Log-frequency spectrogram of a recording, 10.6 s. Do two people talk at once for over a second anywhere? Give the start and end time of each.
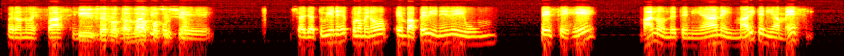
1.0-2.4

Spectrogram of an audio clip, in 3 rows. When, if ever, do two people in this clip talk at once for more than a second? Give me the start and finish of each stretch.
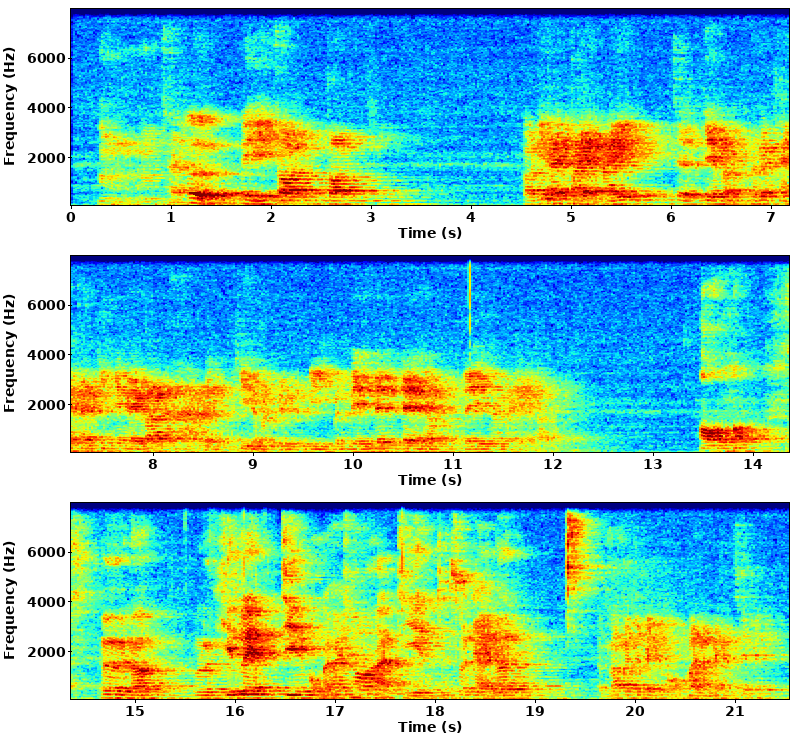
none

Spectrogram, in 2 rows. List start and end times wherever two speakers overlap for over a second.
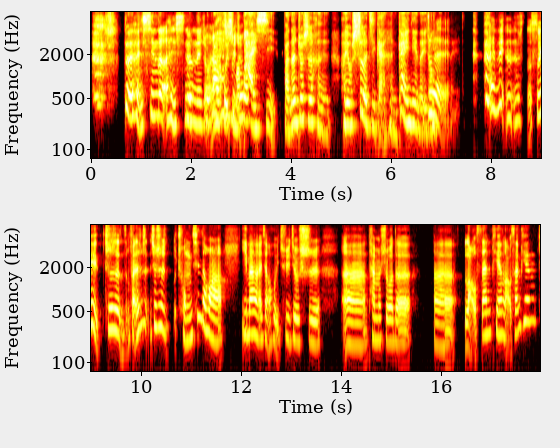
1.9-3.2

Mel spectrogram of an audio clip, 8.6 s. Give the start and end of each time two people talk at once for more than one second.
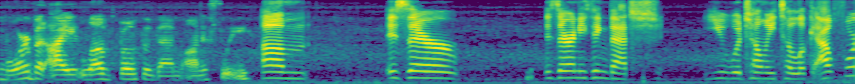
none

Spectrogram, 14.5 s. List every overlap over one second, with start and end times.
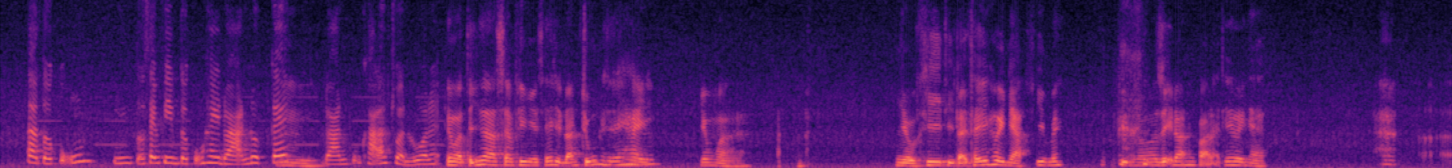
none

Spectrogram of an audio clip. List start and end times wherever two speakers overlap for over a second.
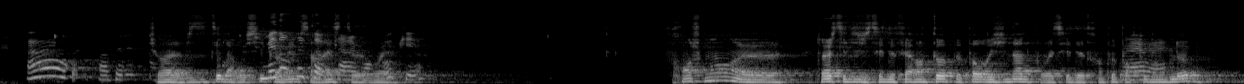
2.5-4.0

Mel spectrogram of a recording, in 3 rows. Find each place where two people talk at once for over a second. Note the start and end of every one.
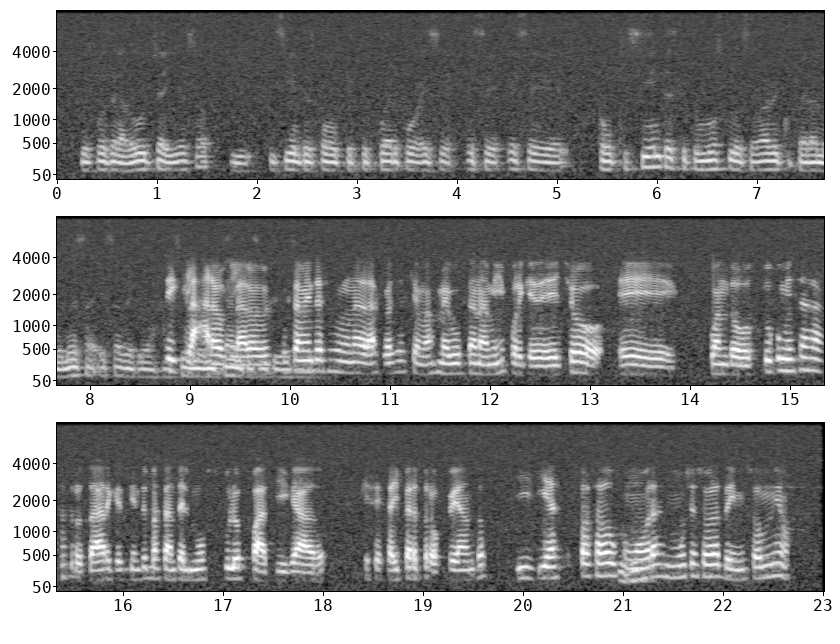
8.8-10.3

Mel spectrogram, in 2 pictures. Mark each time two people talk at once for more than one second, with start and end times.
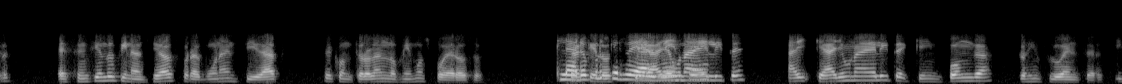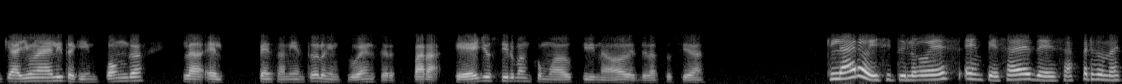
5.7-7.1

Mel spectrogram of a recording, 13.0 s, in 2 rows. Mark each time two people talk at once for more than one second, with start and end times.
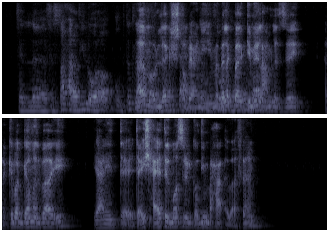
2.6-5.3

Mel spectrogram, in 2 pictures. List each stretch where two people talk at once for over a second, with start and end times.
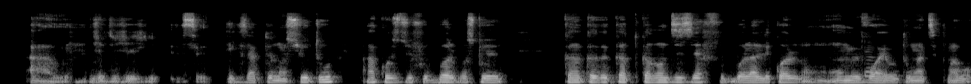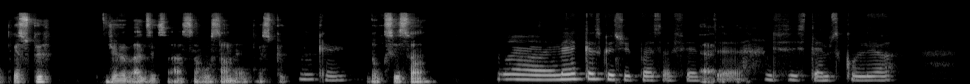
none

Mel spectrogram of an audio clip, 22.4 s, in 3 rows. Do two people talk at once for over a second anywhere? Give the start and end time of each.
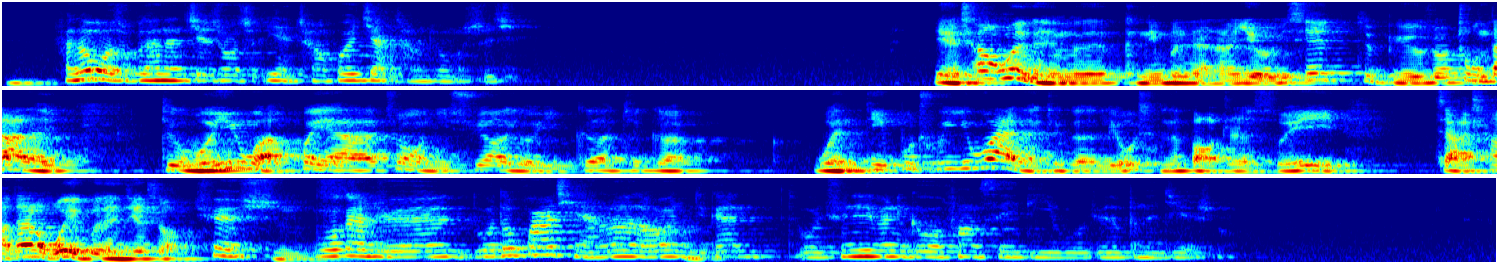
none

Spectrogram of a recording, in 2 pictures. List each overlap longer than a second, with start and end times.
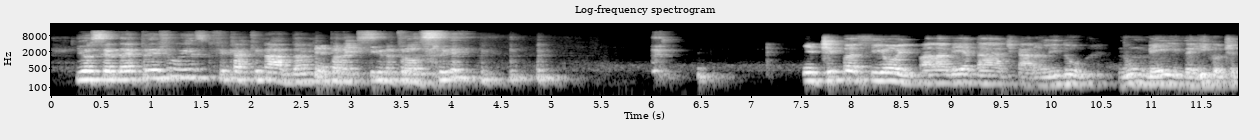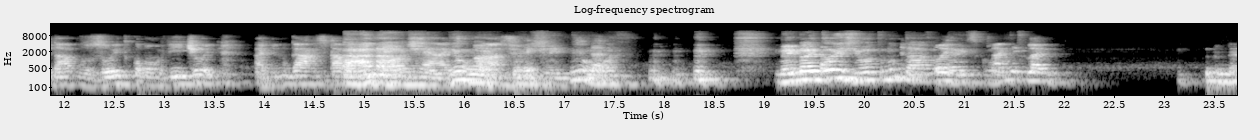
14.8-16.6

